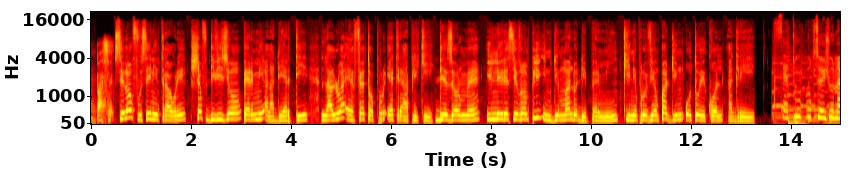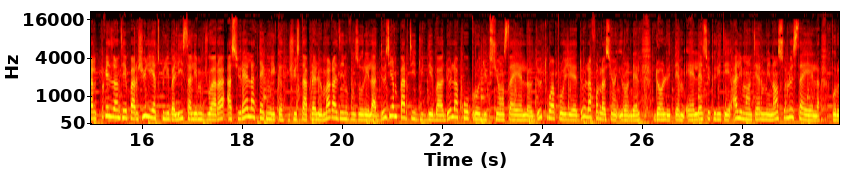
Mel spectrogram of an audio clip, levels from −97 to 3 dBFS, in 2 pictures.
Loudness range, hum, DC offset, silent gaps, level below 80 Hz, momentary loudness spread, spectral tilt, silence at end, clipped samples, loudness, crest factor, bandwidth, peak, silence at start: 3 LU; none; under 0.1%; none; -46 dBFS; 5 LU; -5 dB/octave; 0 s; under 0.1%; -25 LUFS; 22 dB; 19.5 kHz; -4 dBFS; 0 s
